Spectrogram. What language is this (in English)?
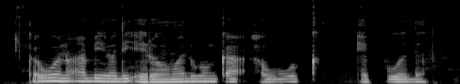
Luo (Kenya and Tanzania)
